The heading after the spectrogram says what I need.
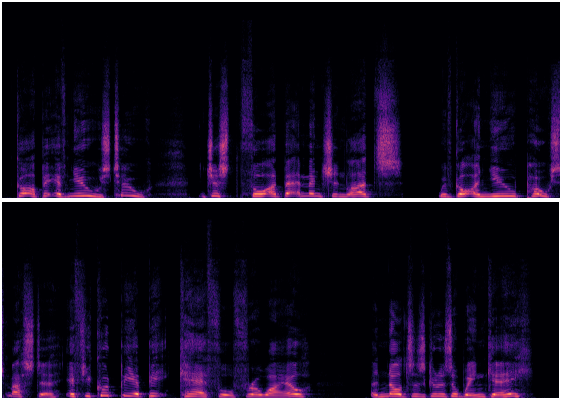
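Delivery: anxious, nervous, very high-pitched. Reading a story, a man come about the rent tells the lads some news, nervous. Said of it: "he said. / said [name] nervously".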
